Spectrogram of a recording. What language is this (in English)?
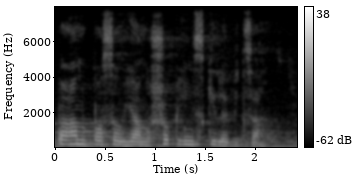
Polish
